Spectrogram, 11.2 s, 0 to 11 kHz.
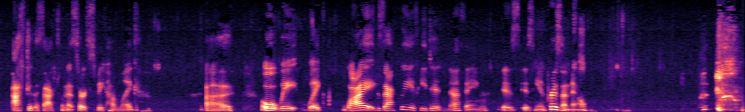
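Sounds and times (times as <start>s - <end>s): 
speech: 0.2s - 2.4s, 3.1s - 9.0s, 10.6s - 11.1s
quiet breathing: 2.1s - 4.0s
person coughing to clear the throat: 10.6s - 11.1s.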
